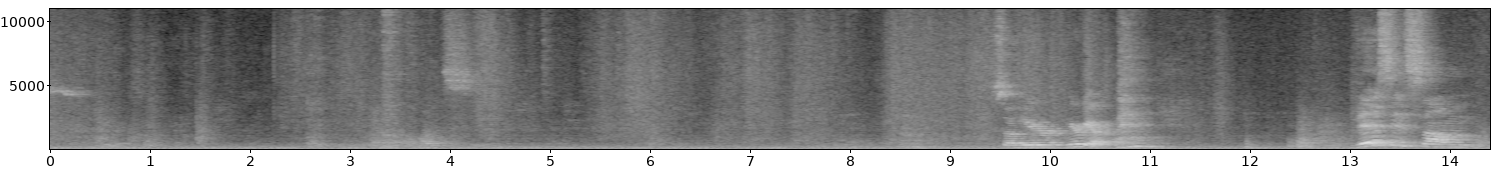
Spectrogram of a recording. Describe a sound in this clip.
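A young man speaks calmly, heard from a short distance.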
